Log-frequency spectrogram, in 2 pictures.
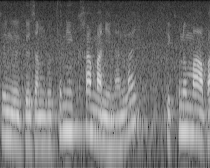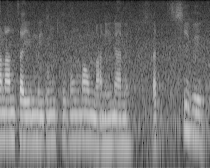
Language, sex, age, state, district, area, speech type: Bodo, female, 60+, Assam, Kokrajhar, rural, spontaneous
